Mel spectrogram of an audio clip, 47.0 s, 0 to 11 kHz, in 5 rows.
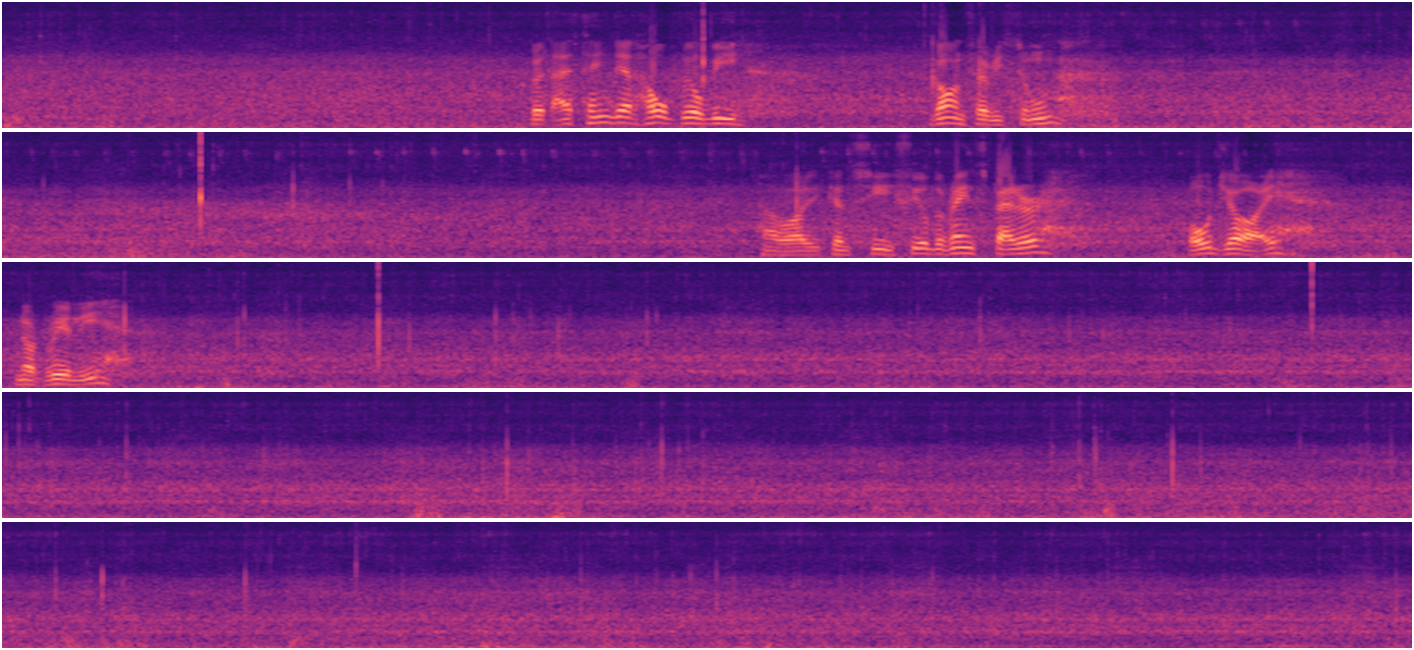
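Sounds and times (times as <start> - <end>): wind rushing: 0.0 - 23.1
bicycle tyre noise: 0.0 - 47.0
light ticks: 0.1 - 17.6, 18.2 - 47.0.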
